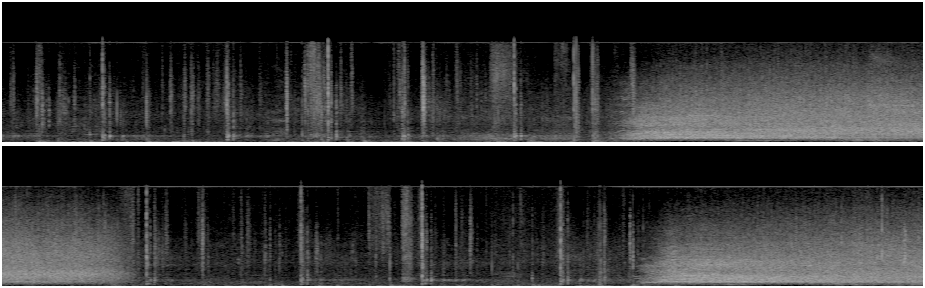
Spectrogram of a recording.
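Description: Tennis rally: ball struck back and forth by rackets with bounces and shoe scuffs on the court, broken off about six seconds in by crowd applause. A second run of ball strikes follows, and the applause comes up again near the end.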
